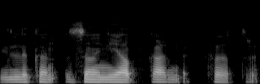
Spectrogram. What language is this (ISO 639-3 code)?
kas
